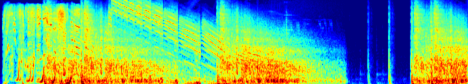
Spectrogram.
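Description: Loud, dense gunfire sound effect: a rapid, continuous barrage of shots that cuts out abruptly, then one short crack and a final burst of fire.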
